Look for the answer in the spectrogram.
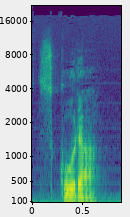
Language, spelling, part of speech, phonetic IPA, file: Polish, skóra, noun, [ˈskura], Pl-skóra.ogg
